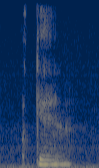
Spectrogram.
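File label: "again", Chinese female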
